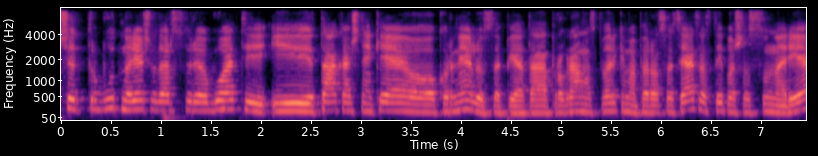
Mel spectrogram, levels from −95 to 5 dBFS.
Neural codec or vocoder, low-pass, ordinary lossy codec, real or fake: none; 7.2 kHz; MP3, 64 kbps; real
